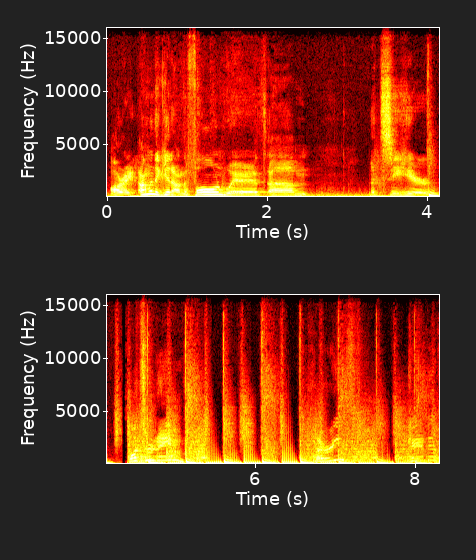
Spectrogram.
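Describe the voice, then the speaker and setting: A man's voice: sits high, very animated, slow pace, vocal fry, pauses often, over loud music, heavily acted. A man playing a flustered, scheming mechanic in improvised radio comedy, stammering, repeating himself and rambling hesitantly. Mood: muttering. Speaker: comic radio show sidekick.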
